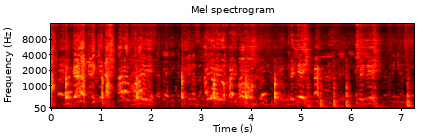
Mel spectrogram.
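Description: A man speaks loudly and theatrically.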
